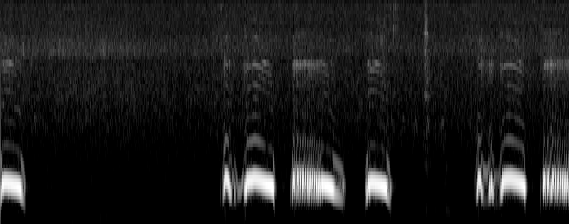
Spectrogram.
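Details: Spotted dove crowing in the lively 'khan yon' manner. A closing coo is followed by a gap, then two low phrases in quick succession, each built from a stuttered start, a smooth coo and a long raspy descending note.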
